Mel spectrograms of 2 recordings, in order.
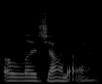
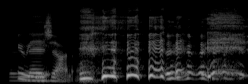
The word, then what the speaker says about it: Lejona: That is ALEXISLEJONA, and that is pronounced Lejona. You heard it. Don't say it no other way. Okay. Lejona.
